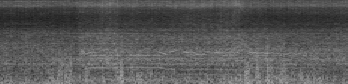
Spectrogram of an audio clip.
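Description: Wind buffeting the microphone over the steady road and engine noise of a vehicle travelling at speed on a highway.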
